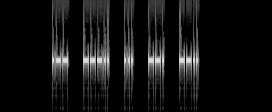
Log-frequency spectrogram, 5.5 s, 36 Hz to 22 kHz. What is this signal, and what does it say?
Morse code, heard as a keyed tone, about 36 wpm, spaced as for 20 wpm, 700 Hz. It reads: W8SGZ
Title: USA Call Signs - 5 Characters - 3x Character Spacing - 35wpm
